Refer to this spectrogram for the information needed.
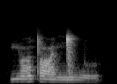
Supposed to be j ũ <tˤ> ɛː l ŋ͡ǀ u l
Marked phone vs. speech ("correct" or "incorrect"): correct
